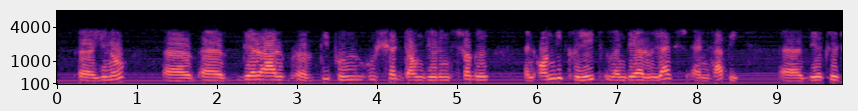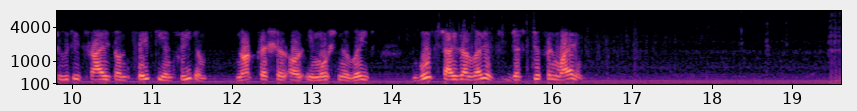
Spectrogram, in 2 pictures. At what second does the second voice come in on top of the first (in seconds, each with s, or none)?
none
